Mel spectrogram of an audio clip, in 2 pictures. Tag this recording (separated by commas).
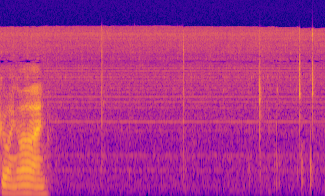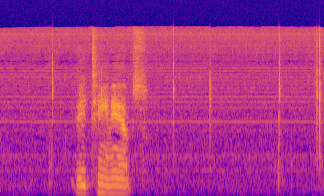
Speech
